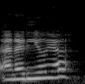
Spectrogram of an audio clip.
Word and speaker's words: Anadelia: Anadelia Salinas? Anadelia? Yes. I think that's how we say that.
